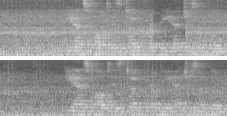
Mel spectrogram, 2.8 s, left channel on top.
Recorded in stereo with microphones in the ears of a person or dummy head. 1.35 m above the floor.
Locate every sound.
0.8 s a woman speaking: 60° left (ahead or behind), 3 m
